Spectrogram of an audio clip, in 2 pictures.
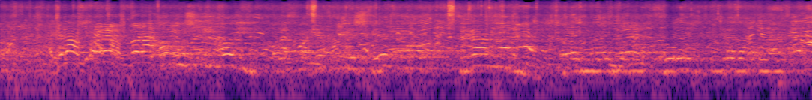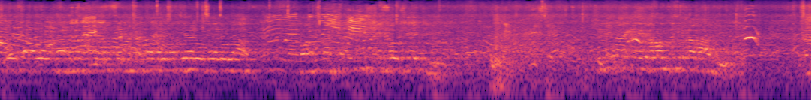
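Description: A crowd of men and women chatter loudly all around outdoors.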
